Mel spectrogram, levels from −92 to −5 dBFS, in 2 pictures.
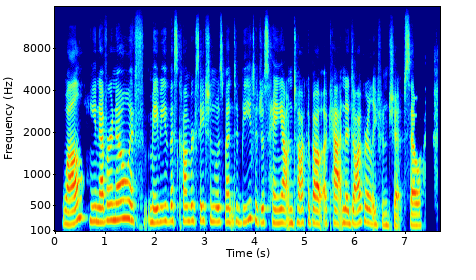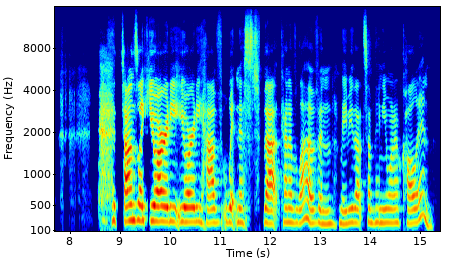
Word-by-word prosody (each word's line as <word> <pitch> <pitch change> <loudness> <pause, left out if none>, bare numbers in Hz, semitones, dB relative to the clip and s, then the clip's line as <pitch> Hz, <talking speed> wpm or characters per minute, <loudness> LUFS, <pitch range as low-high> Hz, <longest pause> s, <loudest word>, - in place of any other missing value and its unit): Well, 210 +9 +2
you 240 -1 -5
never 235 +3 +1
know 280 +2 +1
if 250 -1 -6
maybe 230 +2 -3
this 245 0 -7
conversation 245 0 -6
was 230 0 -5
meant 230 +1 -5
to 240 - -10
be 230 +6 -6
to 250 -4 -8
just 225 0 -6
hang 215 -1 -4
out 210 -1 0
and 215 -1 -6
talk 220 0 -4
about 215 -4 +1
a - - -5
cat 215 -1 +1
and 220 - -2
a 210 - -1
dog 205 +3 -1
relationship, 180 -7 -6
so 175 0 -2 1.5
It 245 -1 -2
sounds 255 +2 +8
like 250 -1 +3
you 250 0 +7
already 240 0 +9
you 235 0 +2
already 235 0 +4
have 220 +1 +1
witnessed 230 -1 -4
that 205 -3 +4
kind 230 -1 -3
of 220 -1 -4
love 220 -1 -1
and 200 -2 -5
maybe 215 +1 -4
that's 220 -1 -4
something 220 -1 -6
you 220 0 -3
want 220 0 -4
to 220 - -12
call 215 0 -2
in. 230 - -6
225 Hz, 185 wpm, -23 LUFS, 215-240 Hz, 1.5 s, already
